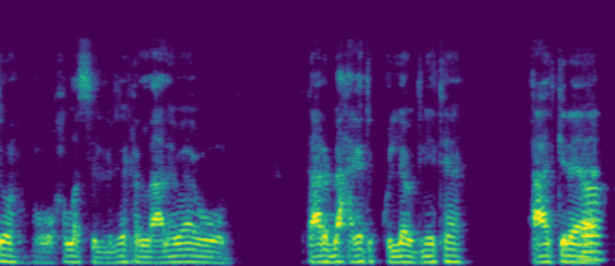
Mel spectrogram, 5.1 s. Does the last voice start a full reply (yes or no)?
no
